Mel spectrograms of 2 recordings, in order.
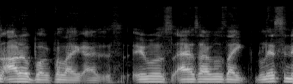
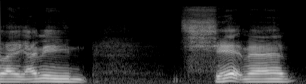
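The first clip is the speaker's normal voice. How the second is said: ordinary delivery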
